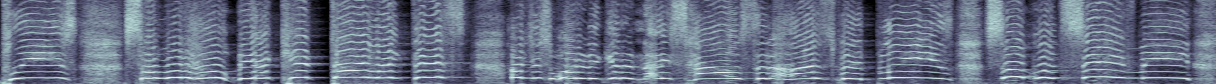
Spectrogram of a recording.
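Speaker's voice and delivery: very high, drawn-out yelling voice. Narrating a fantasy game scene to players, voicing Rakana yelling for help. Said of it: "she's yelling out and saying".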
